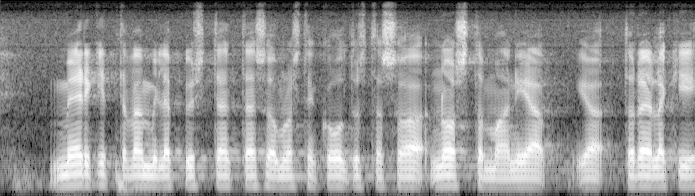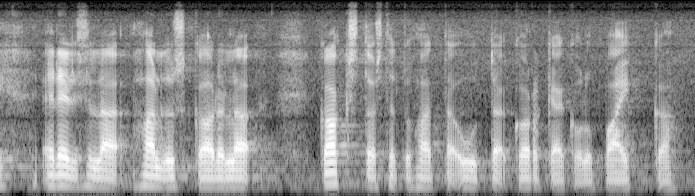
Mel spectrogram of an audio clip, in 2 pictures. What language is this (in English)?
Finnish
